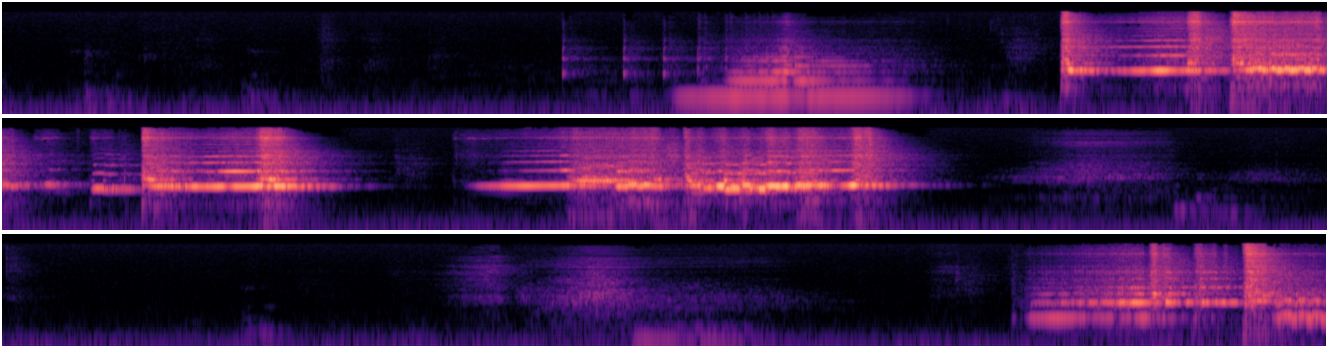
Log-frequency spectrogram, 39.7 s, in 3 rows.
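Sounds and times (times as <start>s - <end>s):
alto flute: 6.2s - 9.5s, 10.6s - 16.9s, 17.8s - 22.7s, 36.6s - 39.7s.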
